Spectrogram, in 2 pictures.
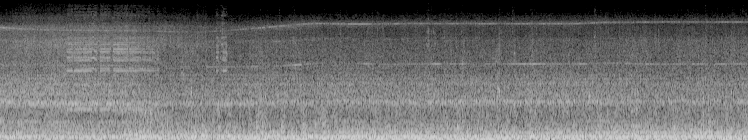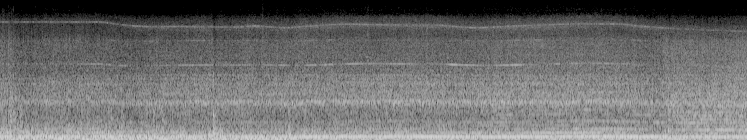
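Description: A small plane's propeller engine drones loudly and steadily, heard from inside the cockpit.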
